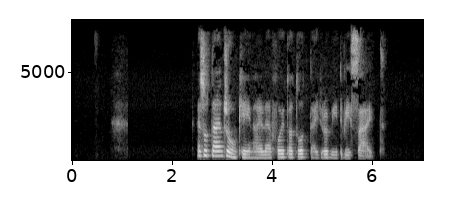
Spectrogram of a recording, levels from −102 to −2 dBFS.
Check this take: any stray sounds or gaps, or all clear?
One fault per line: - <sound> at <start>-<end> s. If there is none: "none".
none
